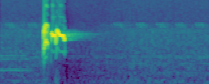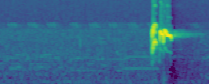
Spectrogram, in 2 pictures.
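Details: Sooty-headed bulbul, known as kutilang, with song played so a kutilang answers and sings: two matching short liquid whistled phrases about four seconds apart, each a burble followed by a falling note, with a quiet background.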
